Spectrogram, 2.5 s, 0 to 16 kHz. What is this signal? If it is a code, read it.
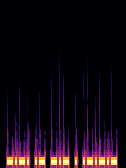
Morse code, heard as a keyed tone, about 30 wpm, 700 Hz. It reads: CAKE.
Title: Easy Phrases 30wpm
